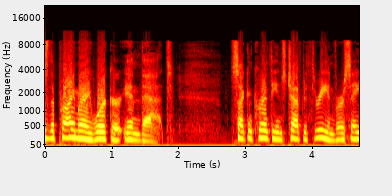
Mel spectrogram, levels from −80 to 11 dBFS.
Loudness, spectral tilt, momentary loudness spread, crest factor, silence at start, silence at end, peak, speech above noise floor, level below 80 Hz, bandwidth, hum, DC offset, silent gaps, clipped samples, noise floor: -10 LUFS; -6.5 dB/octave; 10 LU; 10 dB; 0 s; 0 s; 0 dBFS; 33 dB; -40 dBFS; 9.8 kHz; none; 4%; none; 3%; -42 dBFS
